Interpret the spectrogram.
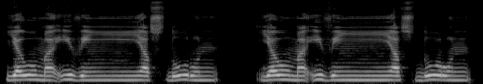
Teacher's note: صاد پر جزم ہے، بنا قلقلہ کے یا کو صاد سے ملا کر پڑھیں گے، صاد کو پر پڑھیں گے کیونکہ یہ حروف مستعلیہ میں سے ہے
